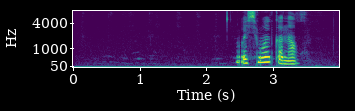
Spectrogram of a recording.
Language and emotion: Russian, neutral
